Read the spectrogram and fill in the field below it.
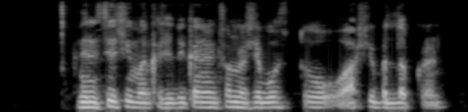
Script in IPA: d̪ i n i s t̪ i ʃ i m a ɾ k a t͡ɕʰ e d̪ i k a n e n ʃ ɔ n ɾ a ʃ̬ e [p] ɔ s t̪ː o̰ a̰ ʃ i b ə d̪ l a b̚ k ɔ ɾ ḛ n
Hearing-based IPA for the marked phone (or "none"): b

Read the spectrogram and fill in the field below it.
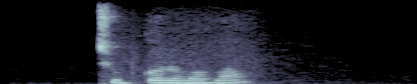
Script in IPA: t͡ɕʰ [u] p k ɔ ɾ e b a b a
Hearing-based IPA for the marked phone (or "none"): u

